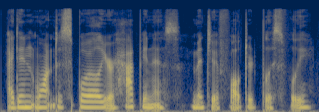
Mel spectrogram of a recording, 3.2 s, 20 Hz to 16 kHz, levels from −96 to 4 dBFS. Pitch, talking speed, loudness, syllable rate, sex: 185 Hz, 190 wpm, -21 LUFS, 5.8 syllables/s, female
